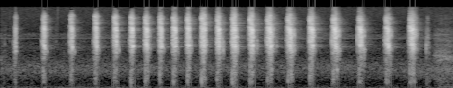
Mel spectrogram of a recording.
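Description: A cricket frog gives a rapid series of sharp, dry clicks, like a toy clicker.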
